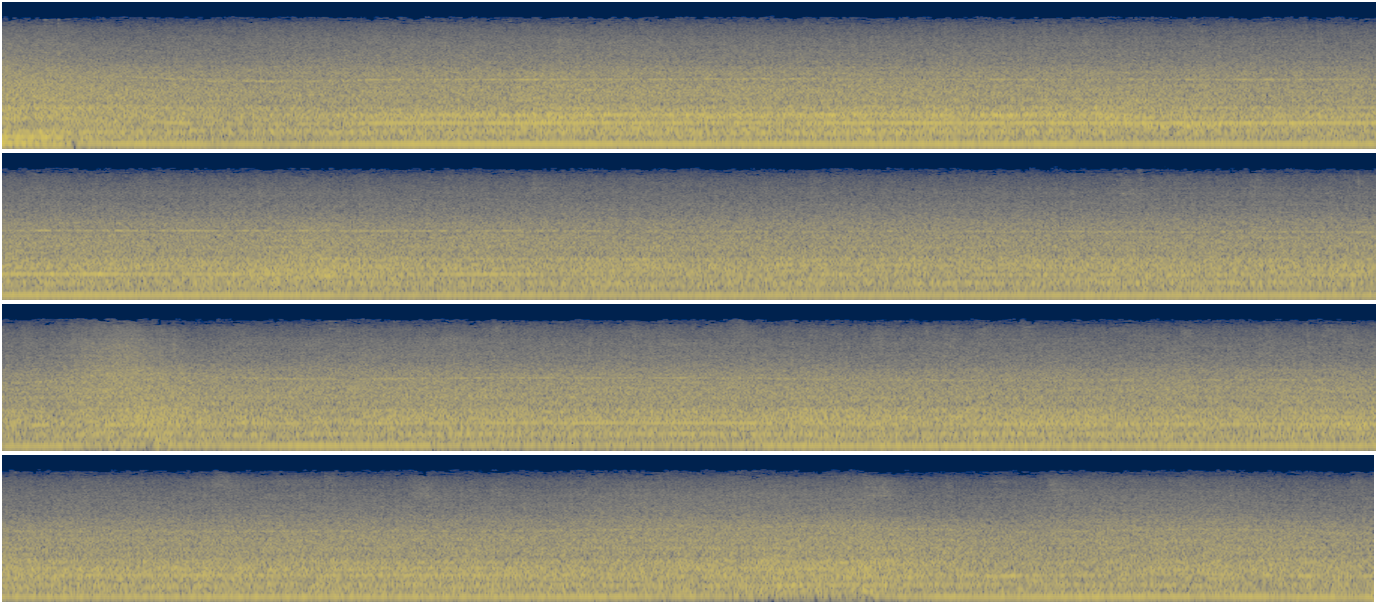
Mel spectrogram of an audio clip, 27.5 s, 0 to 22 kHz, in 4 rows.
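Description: Bentley Mulsanne Speed's 6.75-litre twin-turbo V8 idling steadily just after a push-button start, with a deep, even hum at the exhaust.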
